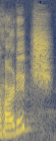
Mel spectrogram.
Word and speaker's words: Hardage: fantastic television and we've got with us Adam hard-hard age I gotta say our heart age as I say your name ricer hearted that's correct all right I said it right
